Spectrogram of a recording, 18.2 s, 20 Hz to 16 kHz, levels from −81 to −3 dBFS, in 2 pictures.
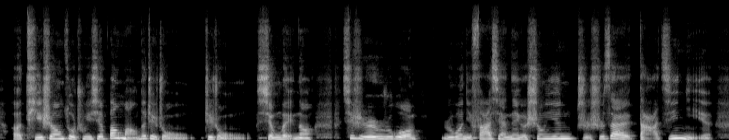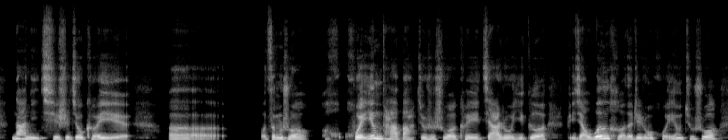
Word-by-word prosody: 呃， - - -1
提 185 0 +1
升， 240 +4 +2
做 240 -5 +2
出 230 +1 -5
一 - - +1
些 235 +3 +1
帮 290 +6 +3
忙 265 -4 +2
的 260 +2 0
这 250 -5 +1
种 300 0 -5 0.2
这 200 - +2
种 290 +8 -6
行 195 - 0
为 190 - 0
呢？ 160 -1 0 0.4
其 290 - -2
实 265 -4 0
如 235 0 +2
果 200 -6 +2 0.2
如 195 - -2
果 225 +2 0
你 185 -5 0
发 210 +6 -1
现 215 -2 -2
那 215 0 -1
个 185 0 -2
声 240 +5 -2
音 250 0 +3
只 255 - -8
是 240 0 -4
在 240 -7 +2
打 275 - -6
击 275 +3 +2
你， 300 +2 0 0.3
那 240 -3 +1
你 175 -5 +1
其 215 -10 -3
实 190 0 -2
就 195 -1 +2
可 175 -2 -2
以 380 - +1 0.6
呃， 160 -1 -4 0.6
怎 190 - -2
么 175 - +2
说， 190 0 -1
回 220 - -18
回 195 -4 +5
应 265 -2 +5
它 175 -6 -1
吧， 160 +1 -4
就 185 +1 -3
是 175 - -4
说 180 0 0
可 175 - -7
以 170 0 -1
加 175 0 -1
入 180 0 0
一 170 - -5
个 175 -2 +1 0.2
比 - - -8
较 165 -2 0
温 245 +10 +8
和 175 -11 -3
的 170 - 0
这 180 +1 0
种 165 - -2
回 165 - -8
应。 165 - -2
就 225 +7 -10
说 220 0 0
215 Hz, 235 characters per minute, -22 LUFS, 180-250 Hz, 0.6 s, 温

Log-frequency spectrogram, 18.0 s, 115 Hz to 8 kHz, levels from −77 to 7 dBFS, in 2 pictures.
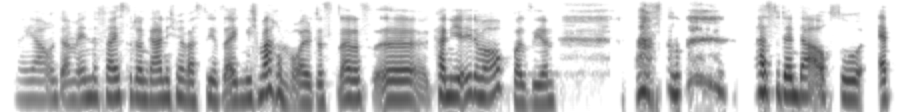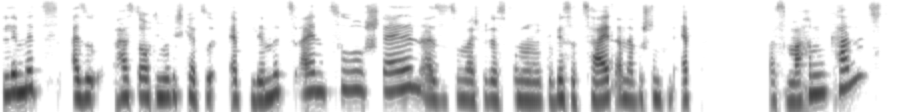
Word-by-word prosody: Na 190 - -20
ja, 185 0 -9
und 190 +1 -9
am 185 - -6
Ende 195 +2 -3
weißt 205 +1 +1
du - - -7
dann 195 -2 0
gar 185 +1 +1
nicht 195 +2 -2
mehr, 195 -2 -1
was 180 -1 -3
du 200 - -2
jetzt 180 - -3
eigentlich 190 +3 0
machen 240 -5 +5
wolltest, 165 0 -3
ne? 195 0 +2
Das, 190 0 -1
äh, 190 0 +2
kann 210 -2 +5
ja 205 - +4
jedem 220 -1 +2
auch 280 +9 0
passieren. 165 0 -1 0.8
Hast 245 -1 +2
du 230 0 +3 0.7
hast 240 +1 +5
du - - +1
denn 220 -2 +7
da 215 0 +4
auch - - +2
so 190 -3 +2
App-Limits? 240 +7 +2
Also 200 -1 +2 0.2
hast 205 +4 -3
du - - +1
auch 200 - +1
die 210 - -6
Möglichkeit, 205 -2 -2
so 205 - -4 0.2
App-Limits 195 +5 -2
einzustellen? 265 +2 -2
Also 180 -7 -4
zum 195 +2 -10
Beispiel, 190 +1 -5
dass 185 -2 -5
du 195 - -10
nur 185 -1 -1
'ne 180 0 -4
gewisse 185 0 -2
Zeit 185 +2 +3
an - - -3
'ner 180 - -3
bestimmten 190 0 -8
App 190 +1 -3 0.8
was 175 0 -13
machen 225 +8 0
kannst? 355 - -1
195 Hz, 195 wpm, -23 LUFS, 185-230 Hz, 0.8 s, denn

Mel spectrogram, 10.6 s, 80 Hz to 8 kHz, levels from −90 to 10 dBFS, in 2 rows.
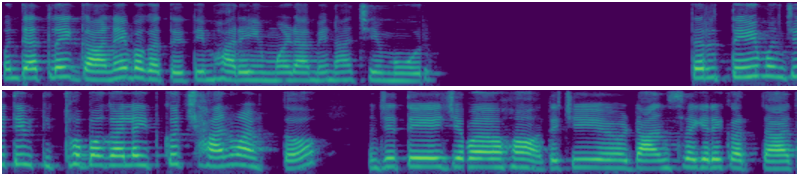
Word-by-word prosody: पण 285 0 -6
त्यातलं 295 +1 +2
एक 325 - -4
गाणं 245 0 +4
आहे 305 - +2
बघा 255 -4 -1
ते, 225 - -2
ते 240 - -4
म्हारे 240 -1 -2
हीबाडा 230 0 -5
में 225 - -10
नाचे 235 +1 -9
मोर. 215 -1 -8 1.8
तर 295 +1 +3
ते 315 +1 +1
म्हणजे 335 -1 -5
ते 340 -1 -3
तिथं 300 +3 -3
बघायला 315 0 +4
इतकं 325 +2 -5
छान 290 -3 +2
वाटतं, 325 +7 0 0.4
म्हणजे 260 +3 -3
ते 275 - +6 0.2
जेव्हा 265 -1 +4 0.2
हां 250 -4 +4
त्याचे 235 0 -3
डान्स 225 0 +2
वगैरे 250 0 +3
करतात 220 -2 +1
255 Hz, 170 wpm, -22 LUFS, 235-310 Hz, 1.8 s, ते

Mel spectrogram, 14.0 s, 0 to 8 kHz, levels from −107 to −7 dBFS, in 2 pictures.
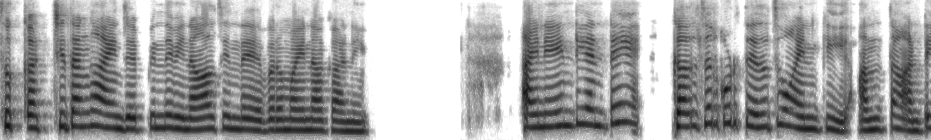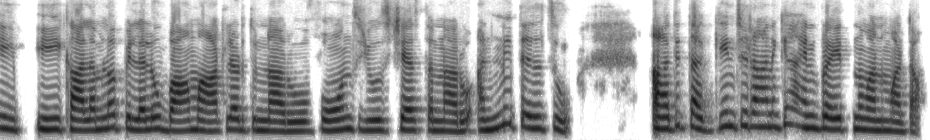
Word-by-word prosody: So, 310 - +4 0.2
ఖచ్చితంగా 295 +3 +1
ఆయన 265 -2 +2
చెప్పింది 265 +2 -2
వినాల్సిందే 245 +1 +1
ఎవరమైనా 225 0 +1
కానీ. 200 -2 0 1.2
ఆయనేంటి 300 +4 +1
అంటే 325 +4 -2 0.4
కల్చర్ 300 +5 +2
కూడా 370 0 0
తెలుసు 285 +4 -1
ఆయనకి. 245 -3 0 0.2
అంతా 235 +3 -1
అంటే 210 +5 -1
ఈ - - -1 0.3
ఈ - - +1
కాలంలో 225 +4 +2
పిల్లలు 235 +1 +1
బా 205 - +5 0.2
మాట్లాడుతున్నారు, 205 -2 0 0.2
ఫోన్స్ 230 +3 0
యూజ్ 220 -1 -2
చేస్తున్నారు, 215 -3 0
అన్నీ 265 +10 0
తెలుసు. 255 -4 -2 0.7
అది 245 +5 -1
తగ్గించడానికి 285 +5 -2
ఆయన 270 -1 +1
ప్రయత్నం 240 0 +1
అనమాట. 205 -3 -1
240 Hz, 135 wpm, -23 LUFS, 220-280 Hz, 1.2 s, బా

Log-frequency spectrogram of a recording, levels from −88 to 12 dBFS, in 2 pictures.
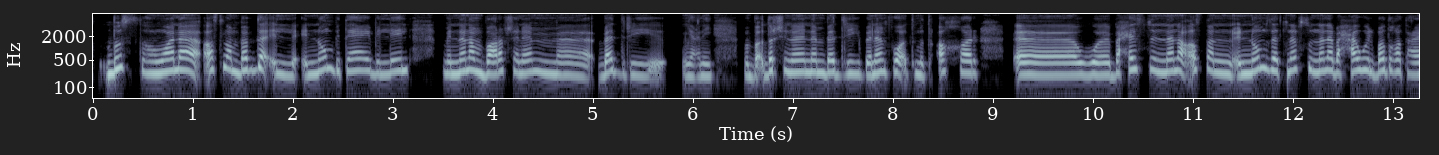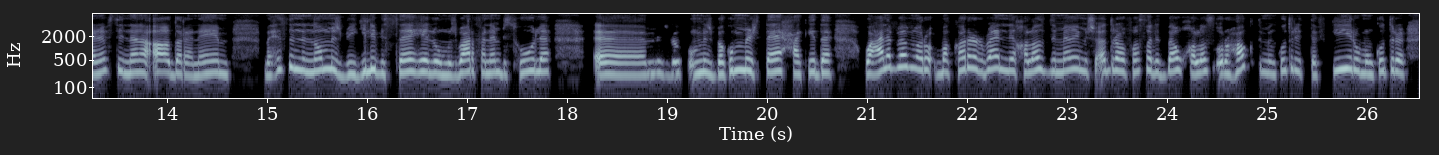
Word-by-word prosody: بُص، 275 +2 +3
هو 235 +1 +3
أنا 280 +2 +5 0.2
أصلًا 290 -3 +1
بابدأ 280 +3 +2
ال 220 -2 -4
النوم 255 +9 0
بتاعي 270 0 -3
بالليل 245 +4 -2 0.4
من 230 +1 +2
أنا 280 +2 +3
ما 250 - +3
باعرفش 230 +4 +2
أنام 240 -1 -1 0.4
بدري، 225 - -3 0.2
يعني 200 0 -4 0.3
ما 205 - -2
بأقدرش 270 +7 0
إن 245 - +1
أنا 250 - +2
أنام 245 -1 +1
بدري، 230 -1 -1
بانام 230 +3 0
في 245 - 0
وقت 230 - -1
متأخر. 240 +2 -1 0.4
آآ، 215 -1 +3
وباحس 220 +8 0
إن 255 -3 0
أنا 260 -1 +2
أصلًا 255 -7 -1
النوم 250 +8 +3
ذات 270 -3 0
نفسه، 290 +1 -3
إن 255 - 0
أنا 280 +1 +2
باحاول 260 +2 +1
باضغط 260 0 -1
على 220 +2 -1
نفسي 275 +1 -7
إن 235 -2 -1
أنا 245 0 +1
أقدر 235 -3 +2
أنام. 225 +2 -3 0.4
باحس 285 +9 -3
إن 300 -3 +3
النوم 275 +3 +1
مش 285 -6 +1
بييجي 220 +3 -2
لي 285 - +6
بالساهل 245 +1 +1
ومش 215 -3 0
باعرف 250 +1 +2
أنام 240 +1 -1
بسهولة. 255 +4 -2 0.4
آآ، 215 -1 +2
مش 225 -1 -7
باك 225 0 -3
مش 240 -1 +1
باكون 265 +7 +2
مرتاحة 255 -2 +2
كده، 240 +1 -1 0.3
وعلى 235 +8 +4
بال 340 +1 +2
ما 310 - -1
أرو 285 -1 +1
باقرر 265 +5 -1
بقى 300 +4 +1
إن 275 -3 -1
خلاص 260 +4 0
دماغي 265 +3 -2
مش 260 -4 -4
قادرة 270 +3 +1
وفَصَلِت 255 0 -3
بقى 260 +6 +1
وخلاص 255 +1 -1
أُرهقت 255 +7 +1
من 235 -2 -5
كتر 270 +5 -6
التفكير 270 +5 0
ومن 230 -4 -1
كتر 255 +3 -2
إن 240 - -2
250 Hz, 190 wpm, -23 LUFS, 225-275 Hz, 0.4 s, لي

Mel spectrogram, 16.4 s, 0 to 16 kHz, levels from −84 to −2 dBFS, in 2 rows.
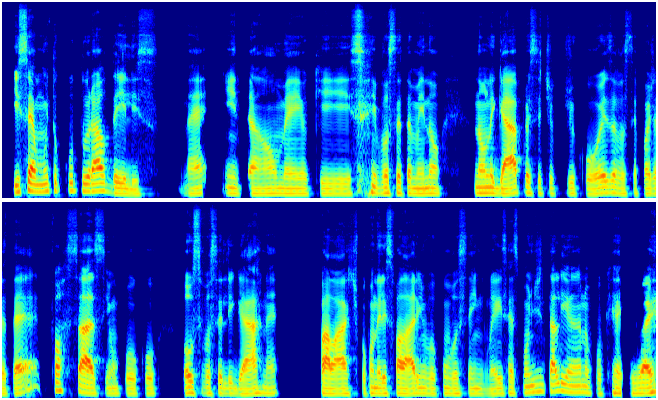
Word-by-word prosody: isso 125 +1 0
é - - +10
muito 135 +3 0
cultural 140 0 +3
deles, 90 -8 -3 0.3
né? 95 +3 -3 0.3
Então 95 -1 -2
meio 95 -1 -1
que 90 -1 -5
se 110 +5 -3
você 105 +1 -1
também 95 -2 -1
não 95 -1 -1 0.4
não 105 0 +2
ligar 95 -3 +5
pra 110 - -2
esse 105 +1 -6
tipo 95 -1 -11
de 100 -2 -6
coisa, 95 +5 0
você 95 -1 -6
pode 90 +2 -3
até 90 - 0 0.2
forçar, 145 -8 +5
assim, 95 +1 -6
um 95 0 -5
pouco. 95 0 -5 0.3
Ou 105 +1 +3
se 105 - -9
você 100 0 -3
ligar, 95 +1 +1
né, 100 +2 -6 0.5
falar, 95 -1 +6
tipo, 95 0 -11
quando 105 -2 0
eles 95 -1 -1
falarem, 95 +1 +4
ou 95 -1 -4
com 95 +2 -6
você 95 0 -5
em - - -4
inglês, 90 +3 -4
responde 110 +5 -3
em - - -3
italiano. 125 -5 0
Porque, 90 +1 -10
aí, 95 - 0
vai 100 +2 +4
95 Hz, 175 wpm, -25 LUFS, 95-105 Hz, 0.5 s, é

